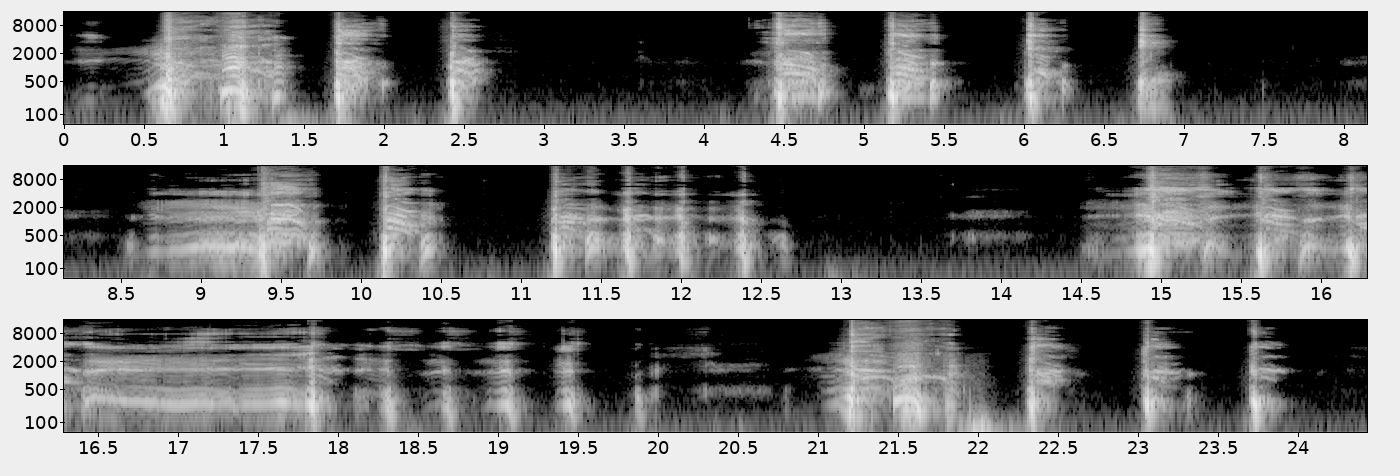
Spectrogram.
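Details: Acted adult coughing made as a sound effect, in several loud bouts of short, harsh bursts with some throat clearing: simulated cough.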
